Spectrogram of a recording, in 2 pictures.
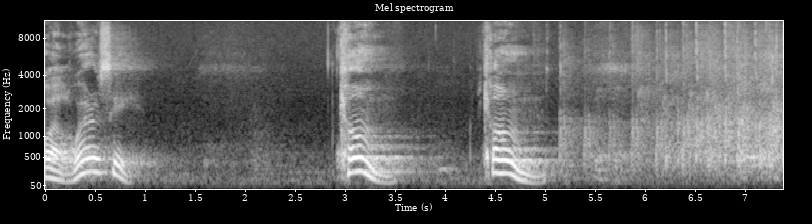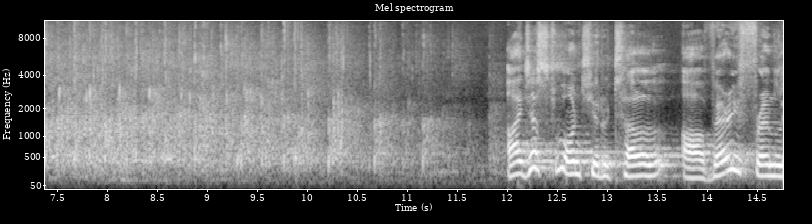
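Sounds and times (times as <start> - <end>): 
speech: 0.0 - 1.0, 3.0 - 3.5, 4.5 - 5.0, 12.0 - 14.7
crowd applause: 5.1 - 12.6.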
